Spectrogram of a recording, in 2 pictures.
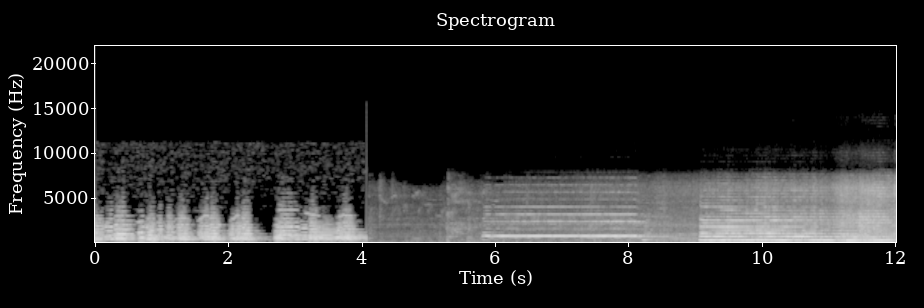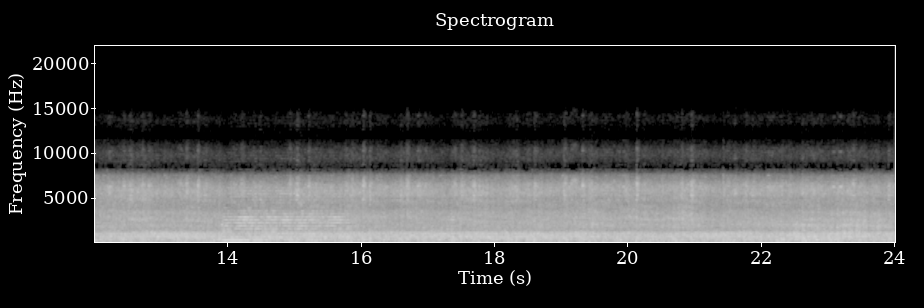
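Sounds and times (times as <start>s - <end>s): locomotive horn blasts: 5.8s - 12.1s, 13.9s - 16.0s
train coaches rushing and rattling: 7.4s - 24.0s.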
